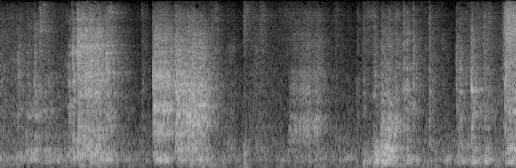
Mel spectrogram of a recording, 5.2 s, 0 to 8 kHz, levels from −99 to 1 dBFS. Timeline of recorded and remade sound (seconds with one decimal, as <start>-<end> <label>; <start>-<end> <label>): 0.0-1.6 recorded; 1.6-4.5 remade; 4.5-5.2 recorded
